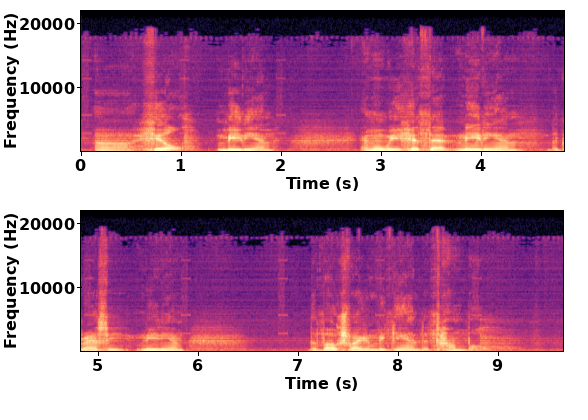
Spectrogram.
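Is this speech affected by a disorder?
Yes: cleft palate; revived by nurse.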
